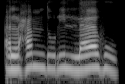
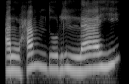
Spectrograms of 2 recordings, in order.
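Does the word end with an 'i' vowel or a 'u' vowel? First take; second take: u vowel; i vowel. First: The word ends with a 'u' vowel. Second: The word ends with an 'i' vowel. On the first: The speaker calls it wrong. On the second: The speaker calls it right.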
